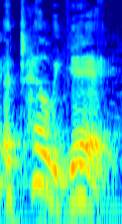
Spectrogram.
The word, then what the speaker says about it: Atelier: call it that is officially called Art Academy atellier and yes that is how you pronounce it I looked it up but what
